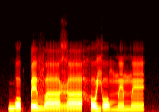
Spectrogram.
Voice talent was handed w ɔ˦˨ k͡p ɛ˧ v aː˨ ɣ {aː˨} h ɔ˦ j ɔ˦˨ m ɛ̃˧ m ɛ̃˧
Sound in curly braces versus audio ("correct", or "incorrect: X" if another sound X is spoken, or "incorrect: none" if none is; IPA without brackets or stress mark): correct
